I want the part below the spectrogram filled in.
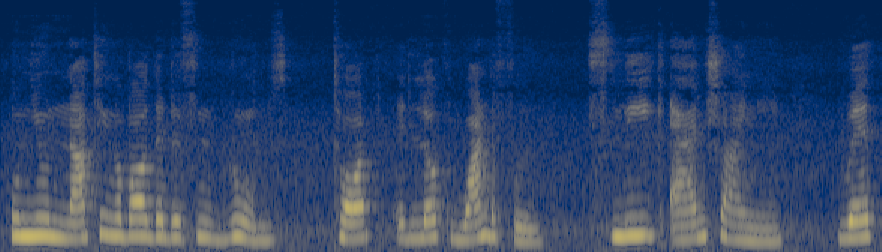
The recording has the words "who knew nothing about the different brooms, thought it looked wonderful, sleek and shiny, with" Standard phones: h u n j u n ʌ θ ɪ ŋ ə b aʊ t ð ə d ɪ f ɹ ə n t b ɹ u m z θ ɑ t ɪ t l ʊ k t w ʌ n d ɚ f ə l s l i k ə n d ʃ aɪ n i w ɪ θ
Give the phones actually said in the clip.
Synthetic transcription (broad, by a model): h u n j u n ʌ t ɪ ŋ ə b aʊ t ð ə d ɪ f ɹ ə n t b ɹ u m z t ɑ t ɪ t l ʊ k t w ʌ n d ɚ f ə l s l i k ə n d ʃ aɪ n i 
